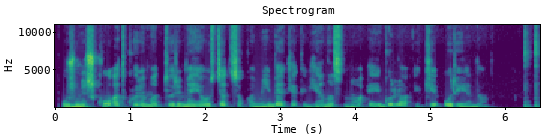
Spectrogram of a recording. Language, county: Lithuanian, Vilnius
